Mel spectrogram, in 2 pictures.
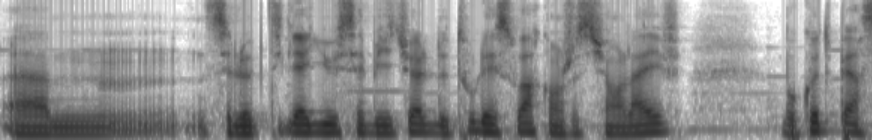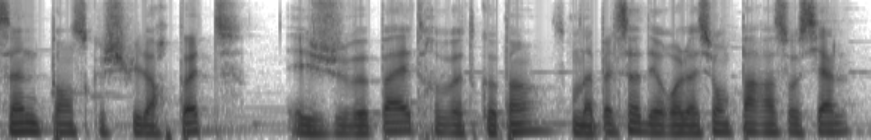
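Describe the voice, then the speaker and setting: A young man hosting a casual livestream, speaking softly, laughing often and reading out viewers' comments. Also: medium pitch, fairly even intonation, fairly quick, soft background music. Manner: soft-spoken, laughs often, reads out comments. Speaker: livestream host.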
